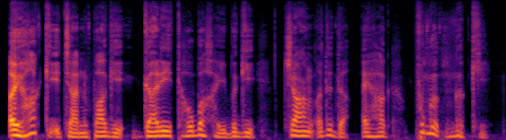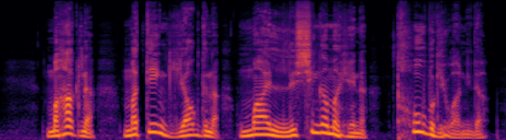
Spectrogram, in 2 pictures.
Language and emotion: Manipuri, surprised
